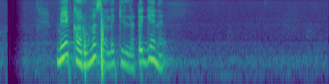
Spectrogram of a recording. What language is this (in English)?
Sinhala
